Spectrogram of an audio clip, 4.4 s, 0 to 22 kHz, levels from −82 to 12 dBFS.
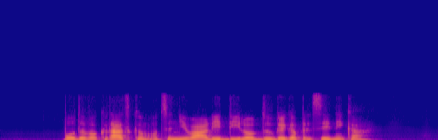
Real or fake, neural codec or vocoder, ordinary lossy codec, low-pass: fake; codec, 24 kHz, 0.5 kbps, DualCodec; none; 7.2 kHz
